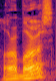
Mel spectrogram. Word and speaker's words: Ouroboros: the Ouroboros. Did I say that right? – Ouroboros. Yeah, right.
